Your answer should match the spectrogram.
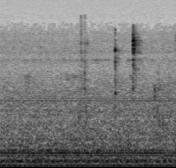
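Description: Steady low hum of room tone with a few faint ticks about a second in and near the end.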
